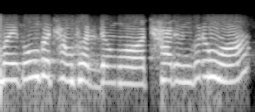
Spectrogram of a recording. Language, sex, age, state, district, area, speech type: Bodo, female, 45-60, Assam, Chirang, rural, conversation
